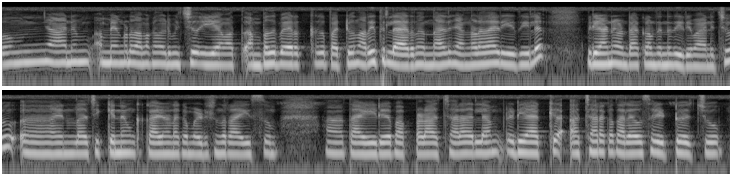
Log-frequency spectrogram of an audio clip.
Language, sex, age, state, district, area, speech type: Malayalam, female, 18-30, Kerala, Kottayam, rural, spontaneous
